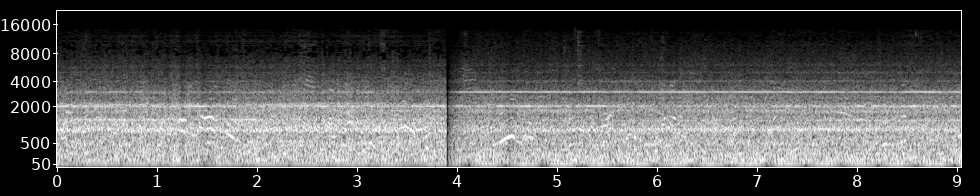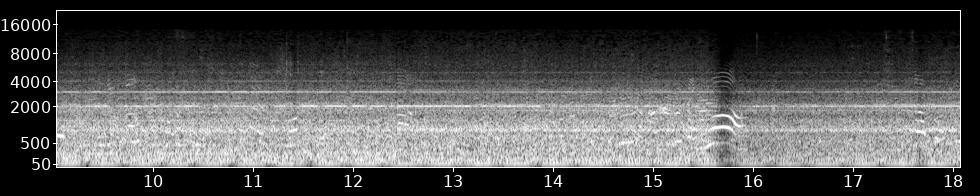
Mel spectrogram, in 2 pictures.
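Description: Passenger ferry's engine running steadily, a low regular throb under a constant whine, with passengers chatting in the background. The sound breaks off sharply about four seconds in and again near the end.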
